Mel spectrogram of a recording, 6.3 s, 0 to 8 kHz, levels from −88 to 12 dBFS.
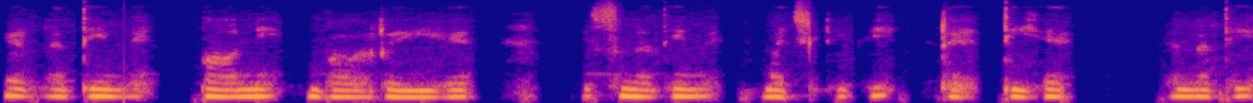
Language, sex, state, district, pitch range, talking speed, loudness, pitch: Hindi, female, Bihar, Supaul, 195-205 Hz, 170 wpm, -15 LUFS, 200 Hz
